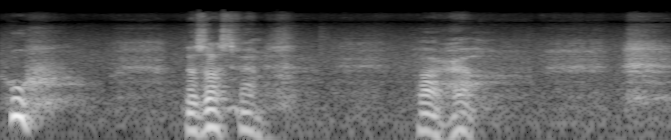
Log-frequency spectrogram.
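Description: A man talks calmly and close up, in short bursts with pauses.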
